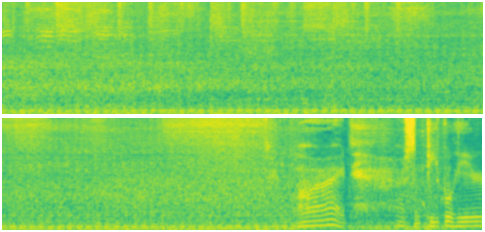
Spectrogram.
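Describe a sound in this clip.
A motorcycle engine idles with a steady, close rumble.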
